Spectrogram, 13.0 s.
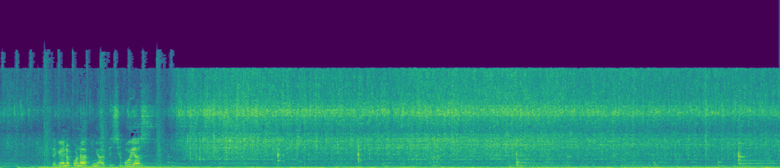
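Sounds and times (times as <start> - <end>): vegetables sizzling in hot oil: 0.0 - 0.8, 2.7 - 13.0
steady low hum: 0.0 - 13.0
spatula stirring in a wok: 3.2 - 13.0
spatula tapping on pan: 8.4 - 13.0.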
